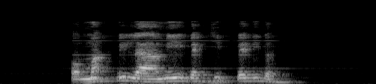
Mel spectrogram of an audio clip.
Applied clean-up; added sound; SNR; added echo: neural separator model SepFormer DNS4.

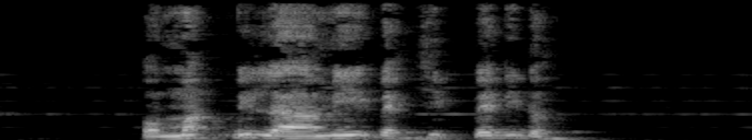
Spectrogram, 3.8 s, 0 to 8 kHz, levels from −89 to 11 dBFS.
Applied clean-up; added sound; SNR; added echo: classical method WPE with log-MMSE.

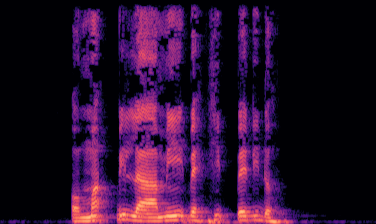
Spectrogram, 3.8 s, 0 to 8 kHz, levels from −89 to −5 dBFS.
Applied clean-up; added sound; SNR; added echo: none; none; none; none.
